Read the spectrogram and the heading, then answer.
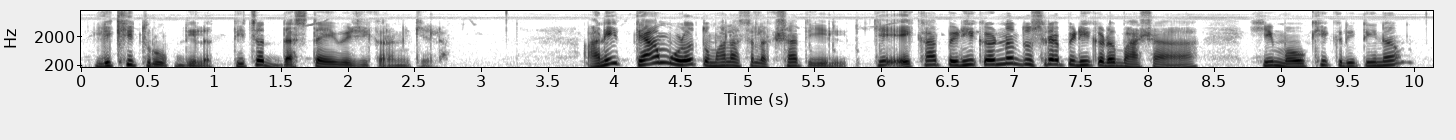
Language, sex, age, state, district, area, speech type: Marathi, male, 45-60, Maharashtra, Nanded, urban, spontaneous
